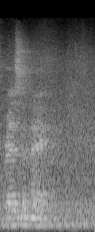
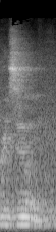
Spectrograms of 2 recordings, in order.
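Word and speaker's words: résumé: think sometimes they put a little dash on that last e something like that resume not resume it's spelled the same as resume which means continue but it means something different resume is the paper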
